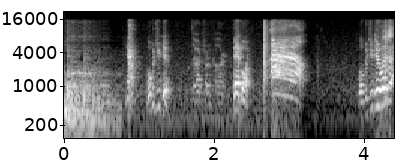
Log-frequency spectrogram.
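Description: People laughing in short high-pitched bursts, with a longer falling squeal about three seconds in.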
